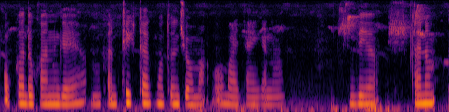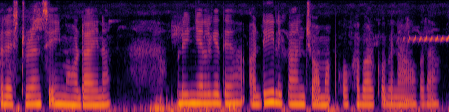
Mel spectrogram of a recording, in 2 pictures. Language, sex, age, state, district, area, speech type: Santali, female, 18-30, West Bengal, Birbhum, rural, spontaneous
